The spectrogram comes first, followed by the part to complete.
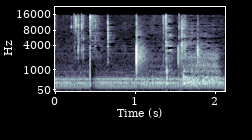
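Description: Light metallic clicks and ticks of a steel pipe wrench and walnut shell being handled as the nut is set in the jaws: about half a dozen short, sharp clicks, faint, over a low steady hum.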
